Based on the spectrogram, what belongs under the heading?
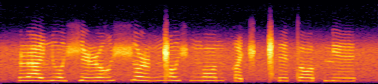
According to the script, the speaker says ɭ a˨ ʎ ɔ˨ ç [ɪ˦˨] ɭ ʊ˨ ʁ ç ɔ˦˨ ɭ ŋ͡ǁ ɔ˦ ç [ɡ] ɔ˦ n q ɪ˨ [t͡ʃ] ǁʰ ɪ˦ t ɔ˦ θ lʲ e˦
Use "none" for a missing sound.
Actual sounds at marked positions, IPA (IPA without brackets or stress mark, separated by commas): ɪ˨, ŋ, t͡ʃ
